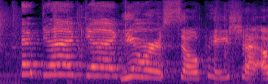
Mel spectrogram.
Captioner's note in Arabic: فتاة صغيرة تثرثر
